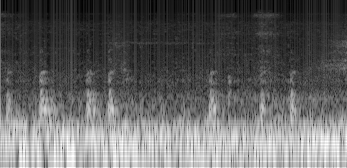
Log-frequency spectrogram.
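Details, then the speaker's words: VW Polo, driving over bumps and speed breakers, heard in the cabin with new shock absorbers fitted: irregular hollow clunks above road rumble; suspected worn anti-roll bar (stabilizer) link rods, to be replaced. "अग इस तरीके की आवाज अगर आप आ रही है link road का काम करवा लेना लिंक रोड का काम होता है बेसिकली स्टेबिलिटी के लिए"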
